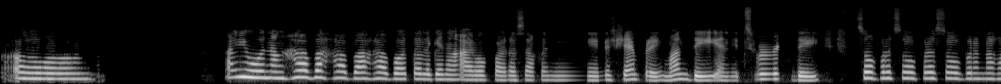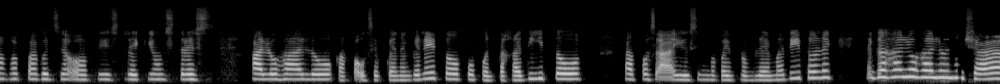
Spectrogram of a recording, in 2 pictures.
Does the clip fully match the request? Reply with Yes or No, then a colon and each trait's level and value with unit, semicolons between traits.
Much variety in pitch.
No: average, 4.3 semitones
